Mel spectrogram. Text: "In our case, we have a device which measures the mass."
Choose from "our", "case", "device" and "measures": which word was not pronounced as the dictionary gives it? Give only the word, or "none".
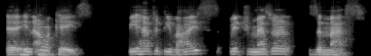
measures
